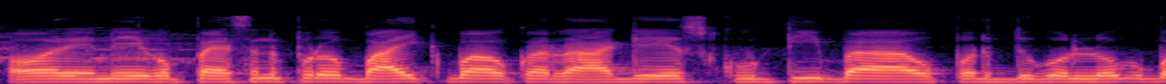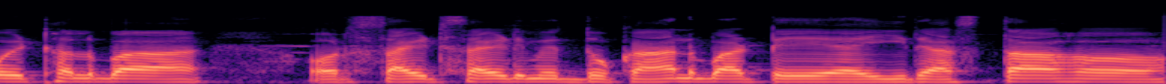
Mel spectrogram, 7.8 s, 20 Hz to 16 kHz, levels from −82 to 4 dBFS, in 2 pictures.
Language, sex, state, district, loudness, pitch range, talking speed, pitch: Bhojpuri, male, Bihar, Muzaffarpur, -16 LUFS, 130-135 Hz, 210 wpm, 130 Hz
